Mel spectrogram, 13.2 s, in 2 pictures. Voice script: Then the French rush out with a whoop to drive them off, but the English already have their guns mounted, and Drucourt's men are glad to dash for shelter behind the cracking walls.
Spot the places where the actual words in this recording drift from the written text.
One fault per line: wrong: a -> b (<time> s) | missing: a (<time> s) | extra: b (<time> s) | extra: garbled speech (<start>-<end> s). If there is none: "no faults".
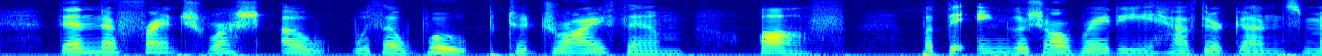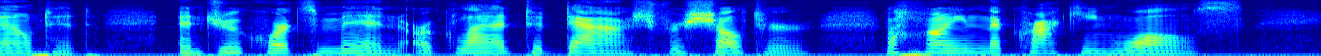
no faults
